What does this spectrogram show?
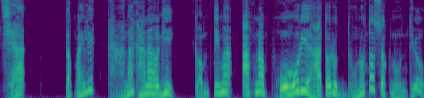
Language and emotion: Nepali, disgusted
